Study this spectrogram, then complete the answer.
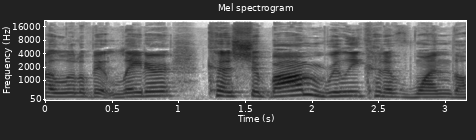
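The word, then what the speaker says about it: Shubham: Hold on, let me just see how to pronounce his name. Okay, people, his name is Shabam.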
